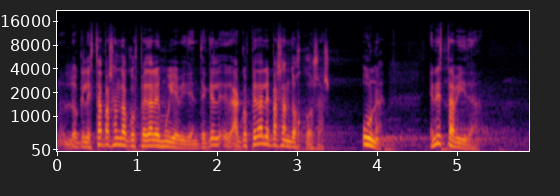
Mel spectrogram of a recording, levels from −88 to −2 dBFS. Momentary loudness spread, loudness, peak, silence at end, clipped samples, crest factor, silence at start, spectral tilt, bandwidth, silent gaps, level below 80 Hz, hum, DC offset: 15 LU; -26 LUFS; -10 dBFS; 0.5 s; under 0.1%; 18 dB; 0 s; -5.5 dB/octave; 15 kHz; none; -52 dBFS; none; under 0.1%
